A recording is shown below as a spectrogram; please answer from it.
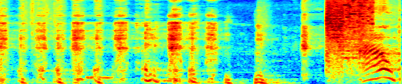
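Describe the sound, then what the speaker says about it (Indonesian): A plate breaks with a sudden loud crash and a spray of shattering pieces, right after several seconds of people talking. "Pecah piring."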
